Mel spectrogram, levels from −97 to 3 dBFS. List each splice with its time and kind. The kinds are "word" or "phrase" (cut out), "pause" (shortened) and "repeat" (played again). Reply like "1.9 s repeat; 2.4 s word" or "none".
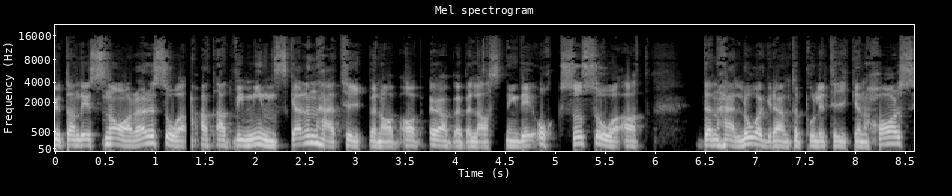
1.3 s word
